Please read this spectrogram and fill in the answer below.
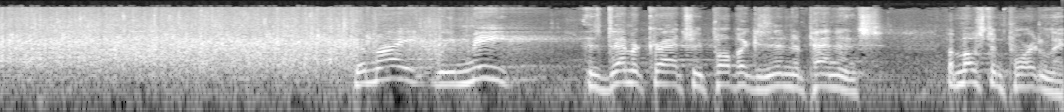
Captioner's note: applause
